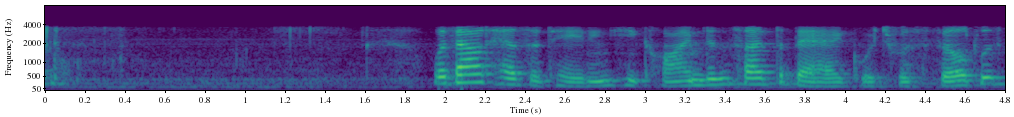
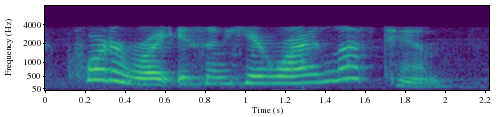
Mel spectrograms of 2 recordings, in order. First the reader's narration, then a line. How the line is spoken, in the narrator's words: exclaimed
